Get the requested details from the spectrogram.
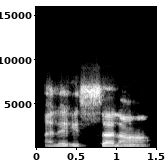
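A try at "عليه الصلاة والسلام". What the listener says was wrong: सलाम वक्फ नहीं करना, क्या पढ़ना है इसके ऊपर? अलैहि। सलामु।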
